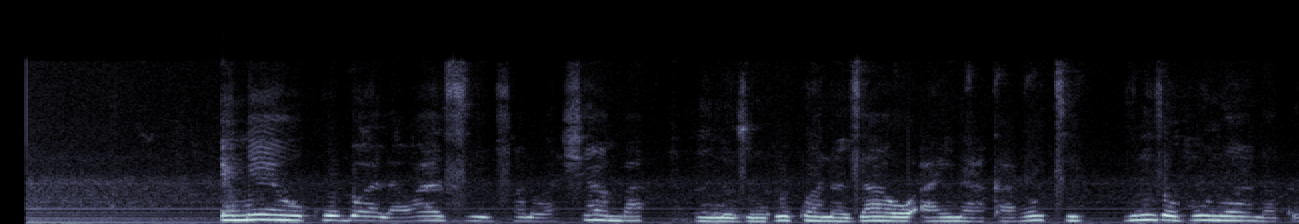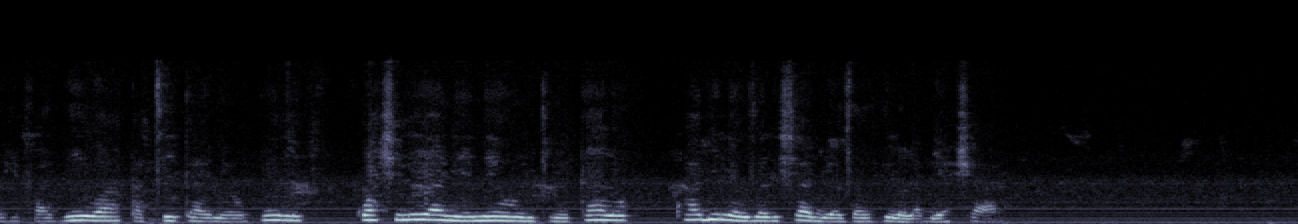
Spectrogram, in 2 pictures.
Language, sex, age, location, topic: Swahili, female, 25-35, Dar es Salaam, agriculture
